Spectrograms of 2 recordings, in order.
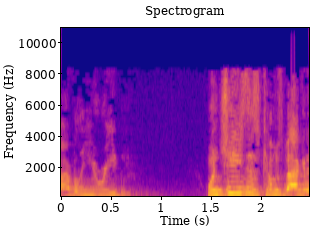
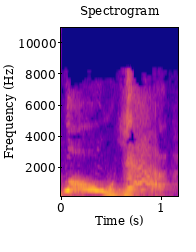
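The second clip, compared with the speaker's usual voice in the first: mock shout of joy; 10 semitones higher, 5 dB quieter than usual. Shown as a demonstration. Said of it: "we should be shouting".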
